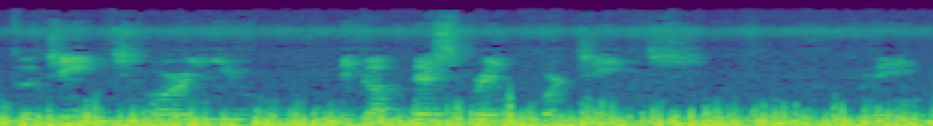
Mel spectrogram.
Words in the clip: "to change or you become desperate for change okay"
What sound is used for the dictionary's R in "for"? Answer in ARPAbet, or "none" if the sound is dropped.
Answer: R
